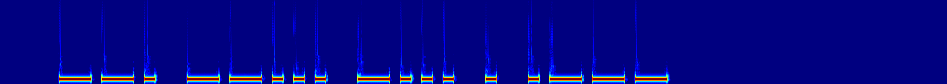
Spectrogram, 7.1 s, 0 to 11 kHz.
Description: Morse code, heard as a keyed tone, about 15 wpm, 700 Hz. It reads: G7BEJ
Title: DXCC-100 Call Signs - 5 Characters - Repeated 2x - 15wpm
